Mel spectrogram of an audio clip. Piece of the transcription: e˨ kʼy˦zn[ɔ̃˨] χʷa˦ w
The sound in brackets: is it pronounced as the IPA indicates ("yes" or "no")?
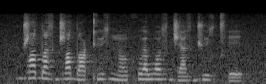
yes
